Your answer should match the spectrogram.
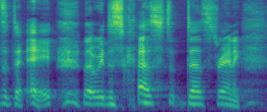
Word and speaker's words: Death Stranding: That's right, Death Stranding, because every character pronounces it with that emphasis.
